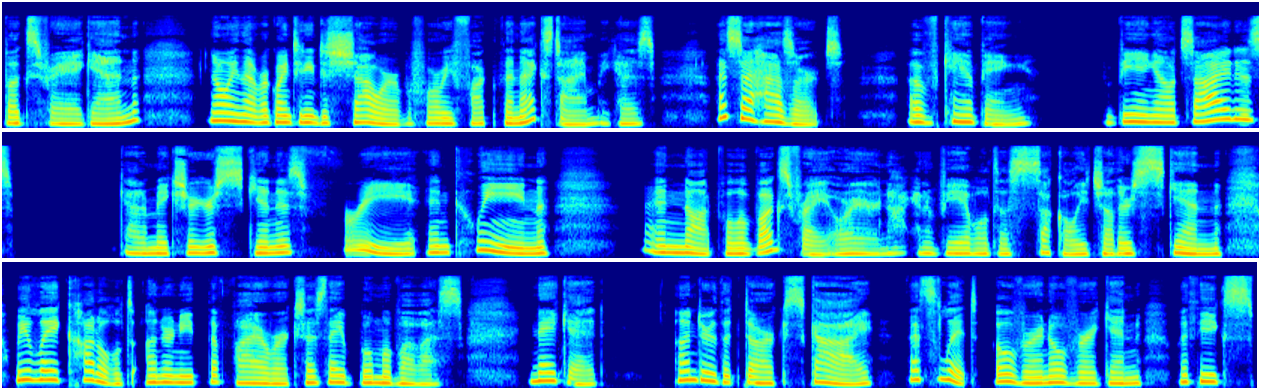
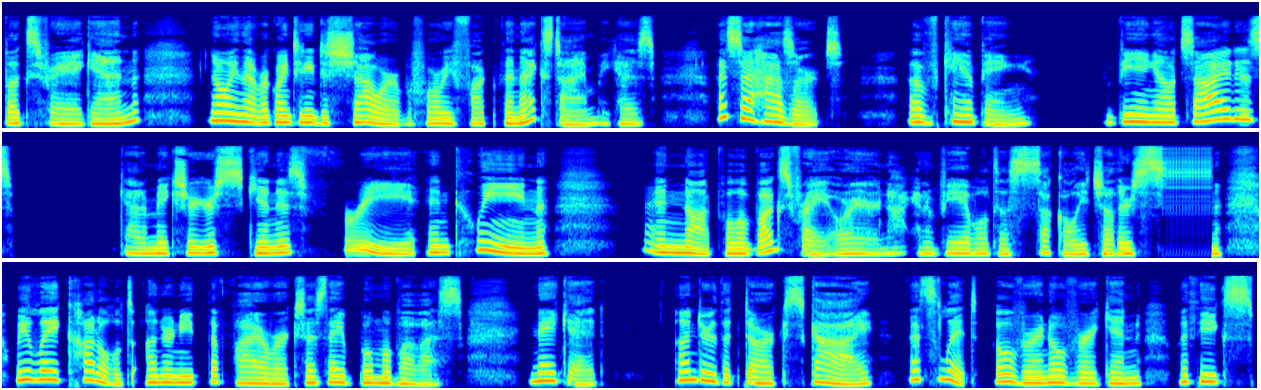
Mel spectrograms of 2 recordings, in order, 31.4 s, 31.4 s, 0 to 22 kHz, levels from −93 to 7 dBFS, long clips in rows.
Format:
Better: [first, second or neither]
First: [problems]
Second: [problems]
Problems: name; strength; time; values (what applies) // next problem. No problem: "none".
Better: first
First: none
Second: audio freezing; at 20 s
